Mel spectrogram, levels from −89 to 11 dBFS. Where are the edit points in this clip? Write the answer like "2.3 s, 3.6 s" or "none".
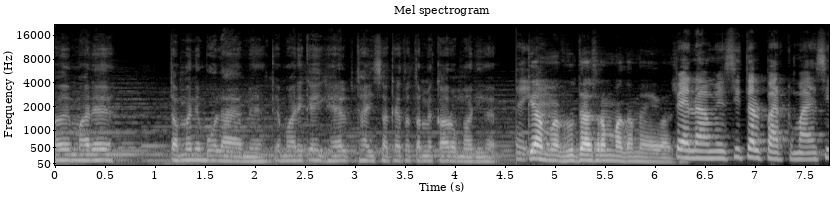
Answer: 4.5 s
